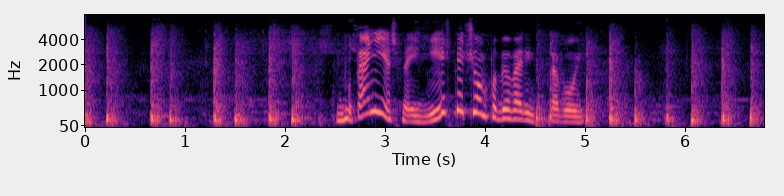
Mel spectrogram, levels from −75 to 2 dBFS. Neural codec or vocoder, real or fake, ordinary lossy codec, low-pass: codec, 44.1 kHz, 3.4 kbps, Pupu-Codec; fake; MP3, 64 kbps; 7.2 kHz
